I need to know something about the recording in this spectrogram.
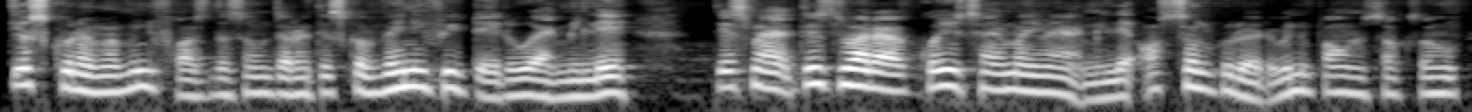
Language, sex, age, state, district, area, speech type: Nepali, male, 18-30, West Bengal, Jalpaiguri, rural, spontaneous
